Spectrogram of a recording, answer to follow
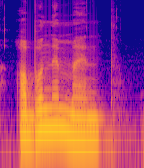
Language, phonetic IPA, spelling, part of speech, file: Ukrainian, [ɐbɔneˈmɛnt], абонемент, noun, Uk-абонемент.ogg
- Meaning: subscription, season ticket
